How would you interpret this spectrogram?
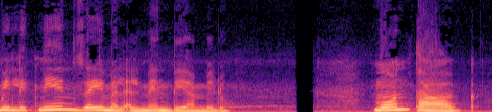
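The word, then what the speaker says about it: Montag: مونتاج، مونتاج الاثنين.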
